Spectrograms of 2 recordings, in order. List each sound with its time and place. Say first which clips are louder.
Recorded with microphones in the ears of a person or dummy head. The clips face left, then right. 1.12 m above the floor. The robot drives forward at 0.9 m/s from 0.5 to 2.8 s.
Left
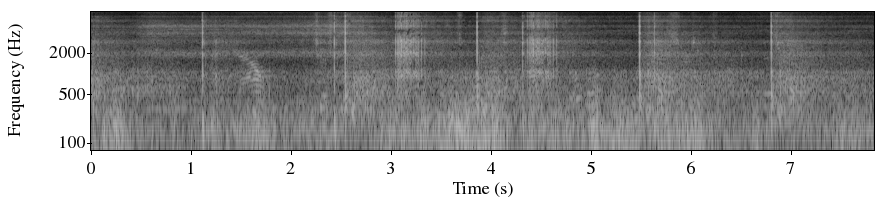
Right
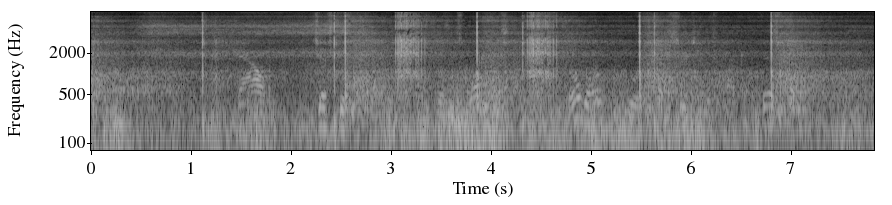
1.4 s a man speaking: right 4 dB; 20° right (ahead or behind), 1.0 m; by 7.3 s 25° right (ahead or behind), 0.8 m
